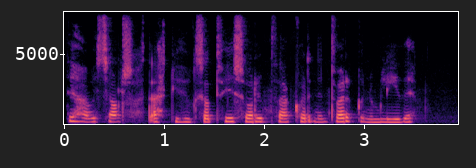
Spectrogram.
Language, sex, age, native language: Icelandic, female, 18-19, Icelandic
